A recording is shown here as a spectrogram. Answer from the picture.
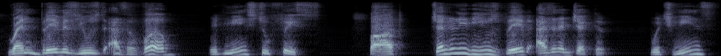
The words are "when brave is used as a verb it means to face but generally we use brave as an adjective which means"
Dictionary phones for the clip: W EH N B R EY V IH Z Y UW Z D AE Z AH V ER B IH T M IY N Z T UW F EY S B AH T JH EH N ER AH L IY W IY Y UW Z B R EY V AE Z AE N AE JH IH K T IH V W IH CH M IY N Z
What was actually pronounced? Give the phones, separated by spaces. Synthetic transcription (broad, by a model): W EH N B R EY V IH Z Y UW Z D AE Z AH V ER B IH T M IY N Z T UW F EY S B AH T JH EH N ER AH L IY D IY Y UW Z B R EY V AE Z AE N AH JH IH K T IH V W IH CH M IY N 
